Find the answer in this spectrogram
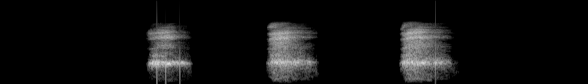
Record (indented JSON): {
  "exhalation_length": "5.9 s",
  "exhalation_amplitude": 31365,
  "exhalation_signal_mean_std_ratio": 0.35,
  "survey_phase": "beta (2021-08-13 to 2022-03-07)",
  "age": "18-44",
  "gender": "Female",
  "wearing_mask": "No",
  "symptom_cough_any": true,
  "symptom_runny_or_blocked_nose": true,
  "symptom_shortness_of_breath": true,
  "symptom_sore_throat": true,
  "symptom_fatigue": true,
  "symptom_headache": true,
  "symptom_onset": "3 days",
  "smoker_status": "Never smoked",
  "respiratory_condition_asthma": false,
  "respiratory_condition_other": false,
  "recruitment_source": "REACT",
  "submission_delay": "1 day",
  "covid_test_result": "Negative",
  "covid_test_method": "RT-qPCR",
  "influenza_a_test_result": "Positive",
  "influenza_a_ct_value": 34.0,
  "influenza_b_test_result": "Negative"
}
